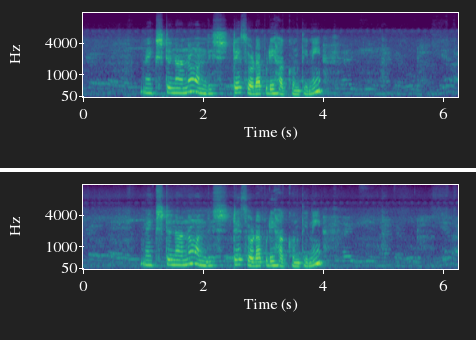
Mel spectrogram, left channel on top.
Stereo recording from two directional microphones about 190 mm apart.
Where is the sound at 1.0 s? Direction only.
35° left (ahead or behind).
